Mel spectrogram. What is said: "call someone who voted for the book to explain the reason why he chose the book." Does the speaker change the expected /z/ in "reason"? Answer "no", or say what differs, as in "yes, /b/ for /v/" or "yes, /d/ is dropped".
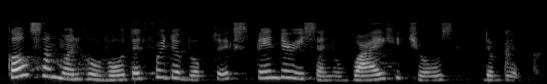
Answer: yes, /s/ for /z/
